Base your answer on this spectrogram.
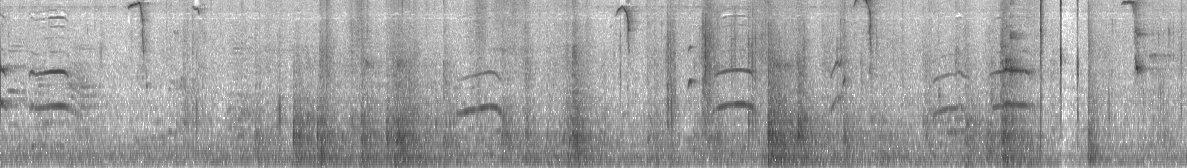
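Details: Baby monkey crying and screaming: short, thin, arched whistled cries that rise then fall, repeated irregularly through the clip, with some very high squeaks and bursts of rustling and thumping handling noise in between.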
